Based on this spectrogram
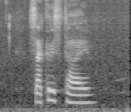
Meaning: sacristy (room in a church where sacred vessels, books, vestments, etc. are kept)
- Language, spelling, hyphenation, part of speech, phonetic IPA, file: German, Sakristei, Sa‧kris‧tei, noun, [za.kʁɪsˈtaɪ̯], De-Sakristei.ogg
